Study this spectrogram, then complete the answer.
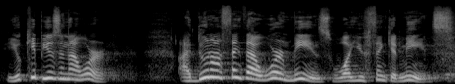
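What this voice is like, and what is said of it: Imitated Inigo accent. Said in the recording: “accents”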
